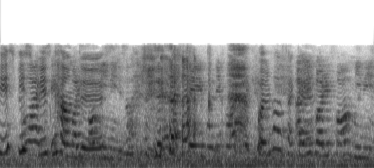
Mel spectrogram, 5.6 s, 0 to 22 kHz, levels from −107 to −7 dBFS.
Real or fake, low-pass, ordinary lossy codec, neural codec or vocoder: real; 7.2 kHz; MP3, 64 kbps; none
